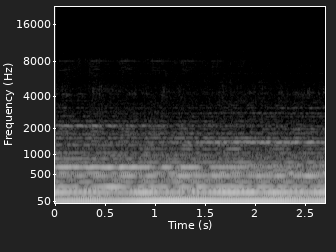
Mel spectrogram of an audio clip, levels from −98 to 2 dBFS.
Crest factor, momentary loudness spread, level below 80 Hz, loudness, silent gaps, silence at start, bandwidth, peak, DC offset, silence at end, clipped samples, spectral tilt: 8 dB; 3 LU; -26 dBFS; -28 LUFS; none; 0 s; 2.2 kHz; -16 dBFS; under 0.1%; 0 s; under 0.1%; -12.5 dB/octave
